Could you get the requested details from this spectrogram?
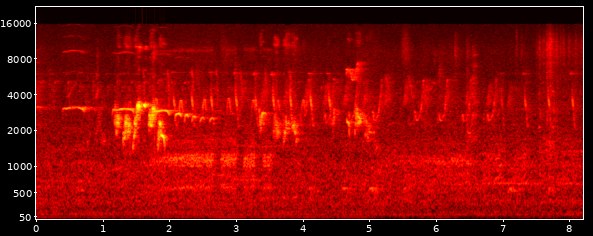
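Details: Dark-bibbed red-whiskered bulbul recorded during bulbul trapping on 28 February 2017. A bright burst of warbled, chirpy notes rises and falls for about two seconds, then fainter scattered chirps continue over steady background hiss.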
